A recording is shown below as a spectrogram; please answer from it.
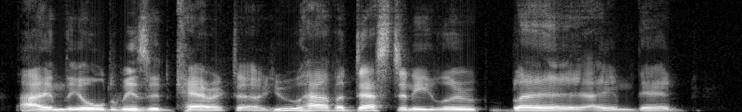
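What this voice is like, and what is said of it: Old wizard character voice, shifting accent. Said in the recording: “I got a little different accent there at the end ... at least you didn't sound like droopy”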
